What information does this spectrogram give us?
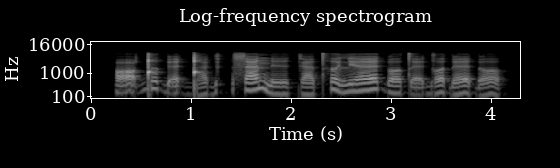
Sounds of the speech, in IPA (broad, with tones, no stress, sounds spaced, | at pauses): ɑ̰˩˧˩ ɡ͡ǃ ə˥˩ ɠ ɛ̰˩˧˩ ɡ͡ǃ æ˩ ɡ | s æ˨˥ n ɪː˩ k æ˩ t̪ʰ ə˥˩ lʲ ɛː˨˥ ɠ ʌ˩ t̪ ɛ̰˩ ɡ ʌ˩˧˩ ɗ ɛ˩˧˩ ɗ ʌ˩˧˩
